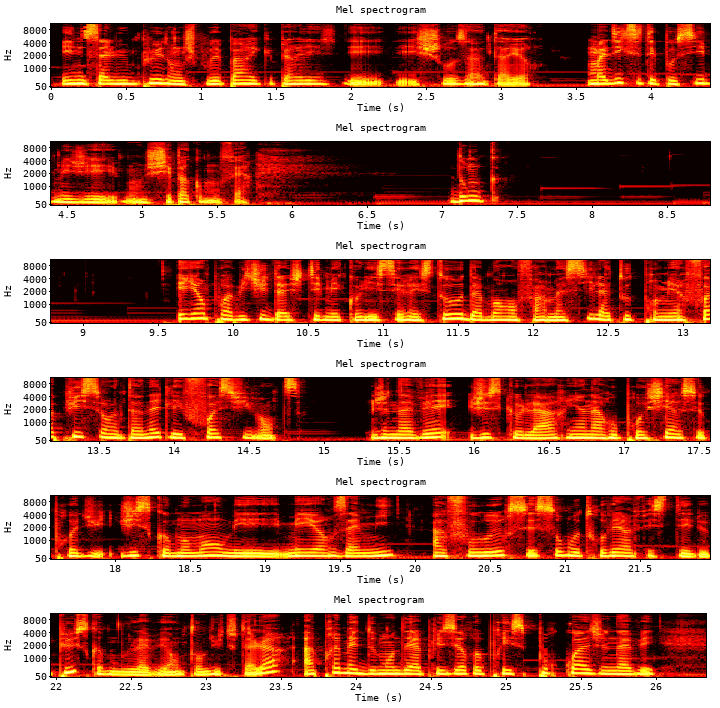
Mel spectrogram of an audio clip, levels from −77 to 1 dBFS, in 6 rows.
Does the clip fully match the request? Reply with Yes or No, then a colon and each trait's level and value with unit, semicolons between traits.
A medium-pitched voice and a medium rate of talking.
Yes: medium, 175 Hz; average, 205 wpm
